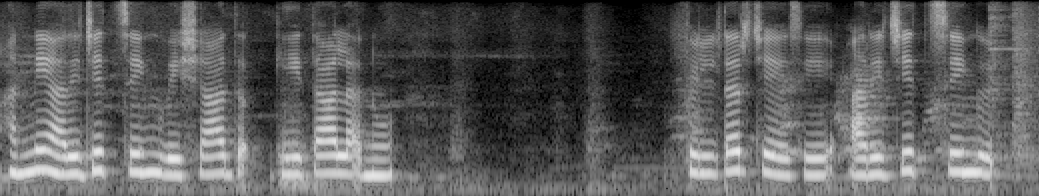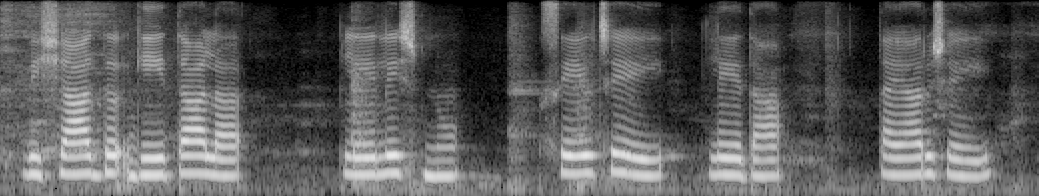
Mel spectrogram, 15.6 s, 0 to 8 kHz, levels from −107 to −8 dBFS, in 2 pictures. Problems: background sounds at intervals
